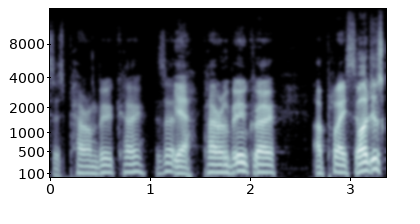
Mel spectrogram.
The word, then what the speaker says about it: Pernambuco: I always struggle to pronounce this. Pernambuco, is it? Yeah, Pernambuco, a place.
